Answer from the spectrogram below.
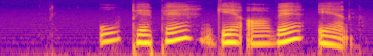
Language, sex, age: Norwegian, female, 37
